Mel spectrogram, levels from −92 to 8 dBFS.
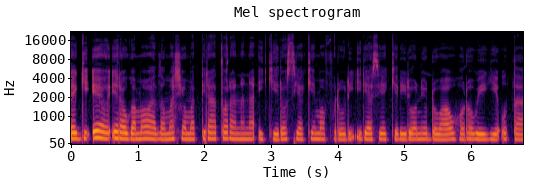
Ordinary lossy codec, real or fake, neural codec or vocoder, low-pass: none; real; none; 19.8 kHz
